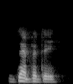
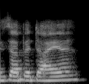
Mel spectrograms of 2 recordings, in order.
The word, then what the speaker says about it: Zebedee: Zebedee. They don't say zebedia. No, zebedee.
